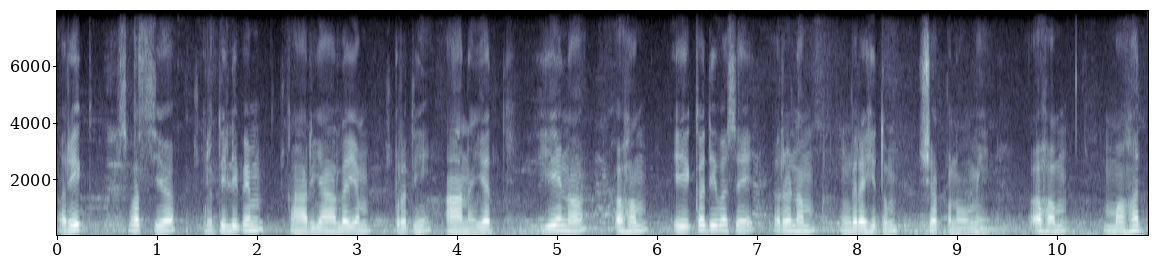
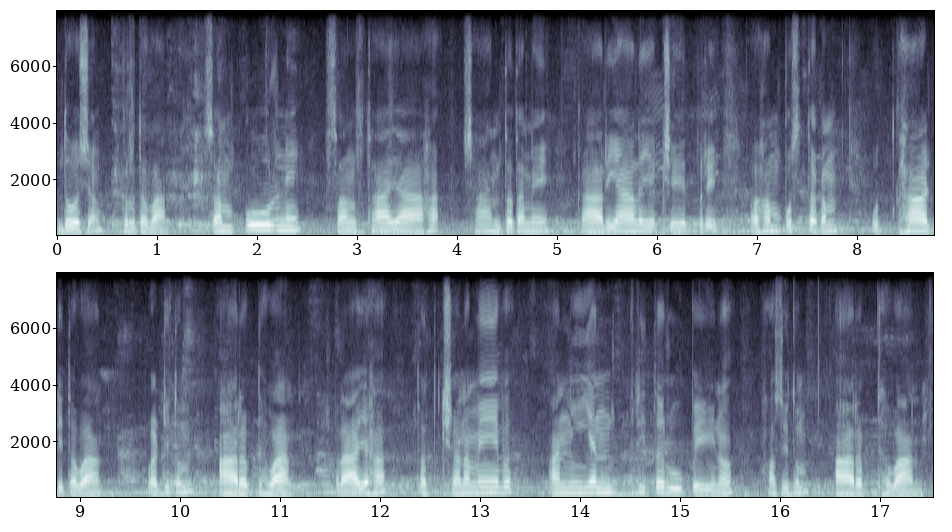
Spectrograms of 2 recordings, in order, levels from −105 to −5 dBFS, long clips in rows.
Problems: constant background noise, continuous background conversations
